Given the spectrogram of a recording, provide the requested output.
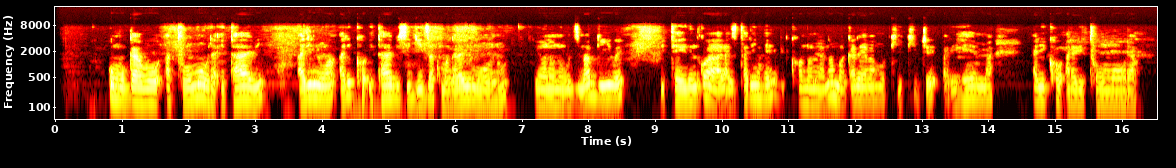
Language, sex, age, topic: Rundi, female, 18-24, agriculture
